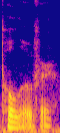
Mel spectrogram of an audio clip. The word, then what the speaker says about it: pullover: the sofa wearing my pullover. and he's British, so pull over rhymes with sofa. Uh, doesn't when I say it.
